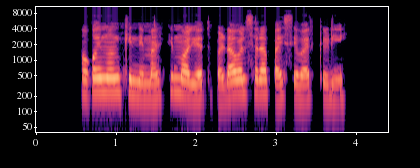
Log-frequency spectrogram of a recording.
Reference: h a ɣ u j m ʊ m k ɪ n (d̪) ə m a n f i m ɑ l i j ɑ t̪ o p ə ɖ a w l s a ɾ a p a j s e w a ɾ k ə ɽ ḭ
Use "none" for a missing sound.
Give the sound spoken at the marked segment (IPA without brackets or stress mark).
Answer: d̪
